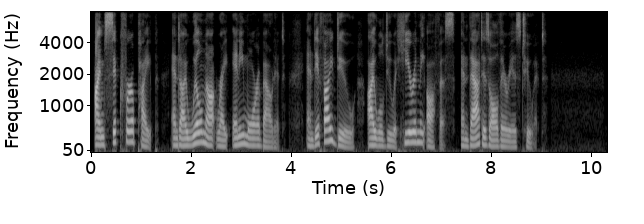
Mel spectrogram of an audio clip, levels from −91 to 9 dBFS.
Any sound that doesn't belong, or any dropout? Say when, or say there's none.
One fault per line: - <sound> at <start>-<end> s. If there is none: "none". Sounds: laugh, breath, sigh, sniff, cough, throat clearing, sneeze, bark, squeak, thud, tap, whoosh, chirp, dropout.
none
